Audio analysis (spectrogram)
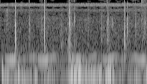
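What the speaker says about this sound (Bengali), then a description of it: "এই পাখিটা কিন্তু জোয়ারের সময় ডাকে।" A bird calls at high tide at a fishing spot in the Marichjhapi jungle, giving a faint, repeated series of low cooing notes at a steady rhythm, with soft knocks beneath.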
